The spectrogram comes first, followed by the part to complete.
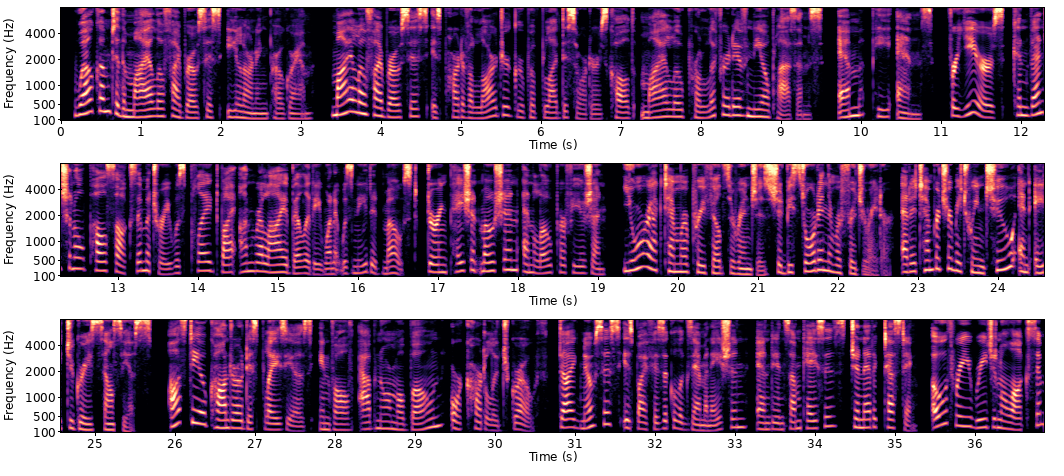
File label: Medical Narration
